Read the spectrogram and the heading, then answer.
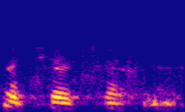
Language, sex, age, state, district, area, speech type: Urdu, male, 18-30, Delhi, East Delhi, urban, conversation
